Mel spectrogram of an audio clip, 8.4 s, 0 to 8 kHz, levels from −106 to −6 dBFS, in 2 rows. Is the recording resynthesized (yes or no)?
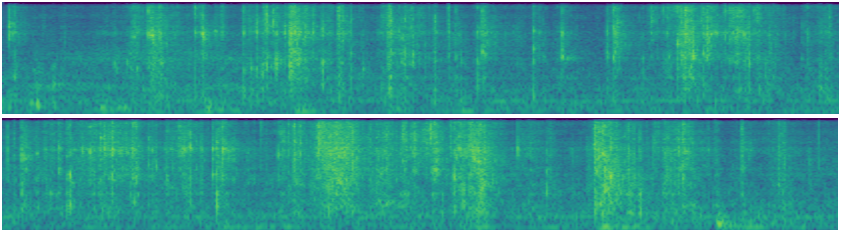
yes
